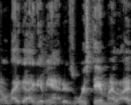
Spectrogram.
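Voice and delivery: put-on whiny, complaining voice, high. Telling a joke, voicing the always-sad one stuck in the box, imitating whining. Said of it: "he's whining".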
